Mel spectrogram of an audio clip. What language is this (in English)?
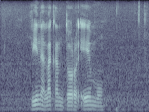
Tswana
